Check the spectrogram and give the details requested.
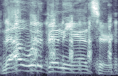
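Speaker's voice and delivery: loud laughing, high. Real, not acted. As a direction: burst out laughing. Laughing at joke.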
